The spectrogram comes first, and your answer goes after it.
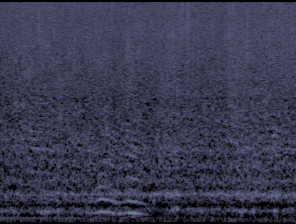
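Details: Hum of a honey bee colony nesting in an old trash can, a faint, even drone of many bees with slightly louder passing buzzes in the middle, over a background hiss.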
